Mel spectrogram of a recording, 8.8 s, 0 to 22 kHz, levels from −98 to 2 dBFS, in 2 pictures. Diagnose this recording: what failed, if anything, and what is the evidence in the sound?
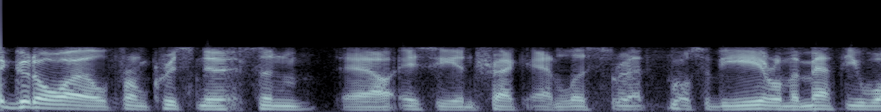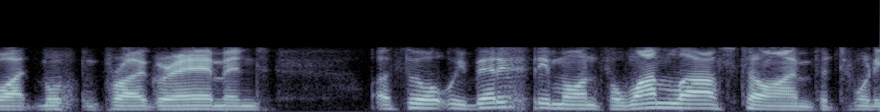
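Radio errors on the network leg corrupted AMR speech frames. The decoder concealed these lost AMR speech frames by reusing the last good pitch and vocal tract settings at falling gain. The speech smears and fades at 1.08–1.22 s, 2.96–3.44 s (scattered dropouts), 4.66–4.88 s and 6.92–7.14 s.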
